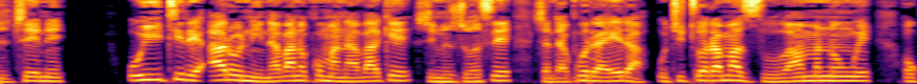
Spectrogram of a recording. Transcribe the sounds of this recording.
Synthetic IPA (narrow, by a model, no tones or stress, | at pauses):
t͡ʂene | uitiɾe̞ʔaɾo̞ninaʋanako̞manaʋake̞ʐ̥in̤uʐo̞se̞ | ʐ̥andakuɾaiɾaut͡ʃito̞ɾamazuʋamano̞mwe̞ | o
